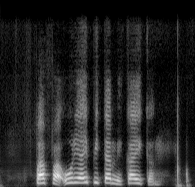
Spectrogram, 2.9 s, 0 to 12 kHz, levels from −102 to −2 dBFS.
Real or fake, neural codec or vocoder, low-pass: fake; codec, 24 kHz, 0.9 kbps, DualCodec; 10.8 kHz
